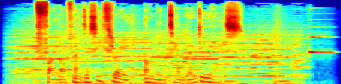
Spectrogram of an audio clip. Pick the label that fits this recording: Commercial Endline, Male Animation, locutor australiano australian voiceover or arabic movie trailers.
Commercial Endline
